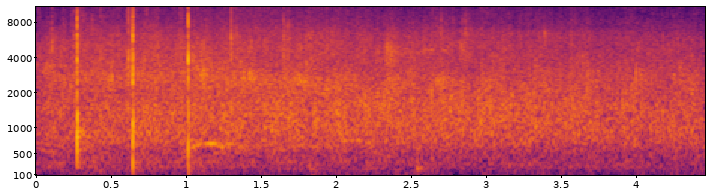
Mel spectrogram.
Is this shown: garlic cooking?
no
